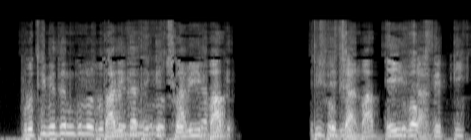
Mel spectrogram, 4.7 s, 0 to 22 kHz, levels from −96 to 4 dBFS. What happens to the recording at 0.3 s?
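A short burst of hiss sits in front of an attack from 0.32 to 0.37 s, smearing about 49 ms of the sound before the onset. This is pre-echo. The transform codec spread its quantisation noise across a whole block, and because the sharp attack landed late in that block, noise sized for the loud part leaked into the quiet gap ahead of it. The attack therefore arrives softened, announced by that brief hiss.

Running under this moment, as through the whole speech clip, is heavy codec damage whose likely cause is HE-AAC compression. Nothing survives above 11.5 kHz, and the treble below that limit is a rebuilt copy of lower bands shaped by a coarse envelope rather than the original content, so harmonics fail to line up across the crossover. The grainy, synthetic top end fits a very low bitrate of around 12 kbps.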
